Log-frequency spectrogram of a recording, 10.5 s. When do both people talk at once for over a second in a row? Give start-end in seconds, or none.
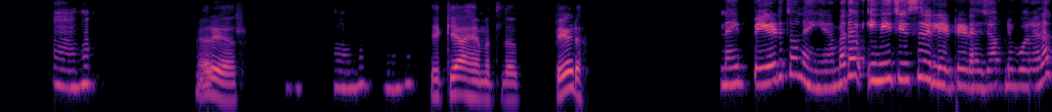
none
